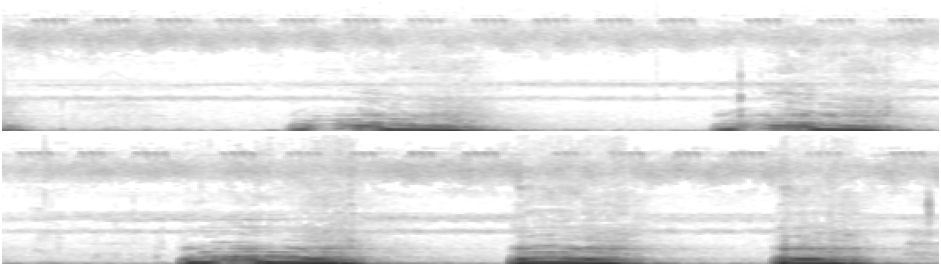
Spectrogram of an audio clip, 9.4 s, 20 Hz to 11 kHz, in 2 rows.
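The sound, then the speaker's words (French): A lion roars in a series of five deep, heavy grunting calls, evenly spaced and growing louder, powerful, about 10 to 15 metres behind the listener, against a quiet background hum of insects. “Alors on va écouter le lion.”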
